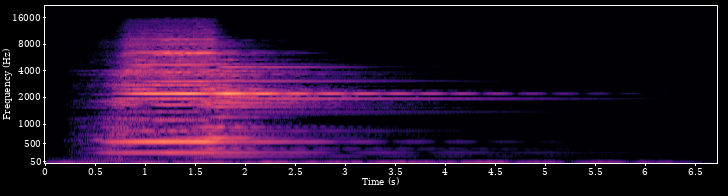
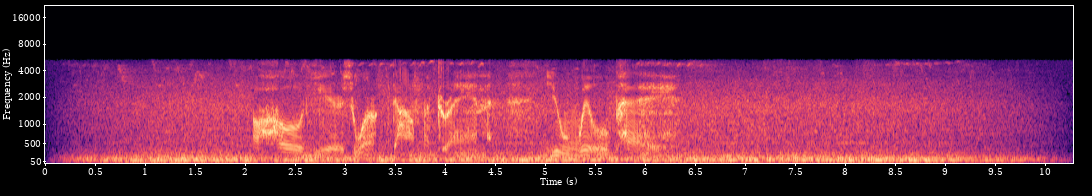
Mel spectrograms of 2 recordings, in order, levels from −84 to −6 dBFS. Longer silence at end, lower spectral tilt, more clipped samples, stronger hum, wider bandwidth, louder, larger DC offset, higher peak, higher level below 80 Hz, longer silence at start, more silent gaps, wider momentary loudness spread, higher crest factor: first, 2.5 s vs 0.1 s; second, 1 dB/octave vs -6.5 dB/octave; neither; neither; first, 16 kHz vs 5.4 kHz; second, -23 LUFS vs -16 LUFS; neither; second, -12 dBFS vs 0 dBFS; second, -58 dBFS vs -30 dBFS; first, 0.5 s vs 0.15 s; neither; first, 24 LU vs 14 LU; about the same, 18 dB vs 16 dB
